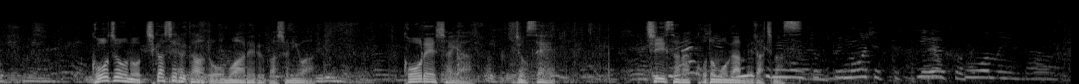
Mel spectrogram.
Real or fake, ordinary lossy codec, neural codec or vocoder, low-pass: real; none; none; none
